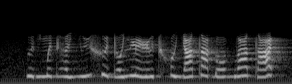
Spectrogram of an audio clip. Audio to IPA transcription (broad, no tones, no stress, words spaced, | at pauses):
ɯdmədɦɐʎy xɵdɔʎ ɭɛɭɯd xɔʎe tˤɯɠɔ ɡo tˤe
